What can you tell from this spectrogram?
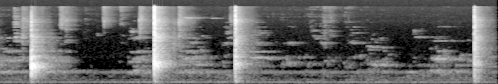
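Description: A raw egg tapped against the rim of a plastic bowl to crack it: four sharp taps, unevenly spaced.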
